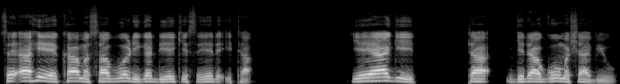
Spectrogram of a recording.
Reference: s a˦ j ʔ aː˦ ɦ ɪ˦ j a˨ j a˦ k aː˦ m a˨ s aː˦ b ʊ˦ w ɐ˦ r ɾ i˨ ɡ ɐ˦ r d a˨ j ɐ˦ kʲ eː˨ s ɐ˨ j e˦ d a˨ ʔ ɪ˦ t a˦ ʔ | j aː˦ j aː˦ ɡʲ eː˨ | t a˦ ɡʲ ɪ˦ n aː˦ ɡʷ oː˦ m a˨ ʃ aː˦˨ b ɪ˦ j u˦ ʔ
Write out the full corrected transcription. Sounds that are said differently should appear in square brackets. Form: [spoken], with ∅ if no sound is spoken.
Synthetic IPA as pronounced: s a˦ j ʔ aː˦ ɦ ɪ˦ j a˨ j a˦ k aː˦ m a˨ s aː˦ b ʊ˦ w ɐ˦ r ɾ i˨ ɡ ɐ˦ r d a˨ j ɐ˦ kʲ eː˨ s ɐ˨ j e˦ d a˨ ʔ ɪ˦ t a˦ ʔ | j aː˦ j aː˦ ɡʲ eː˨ | t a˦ ɡʲ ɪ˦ [d] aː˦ ɡʷ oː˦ m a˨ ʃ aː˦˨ b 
